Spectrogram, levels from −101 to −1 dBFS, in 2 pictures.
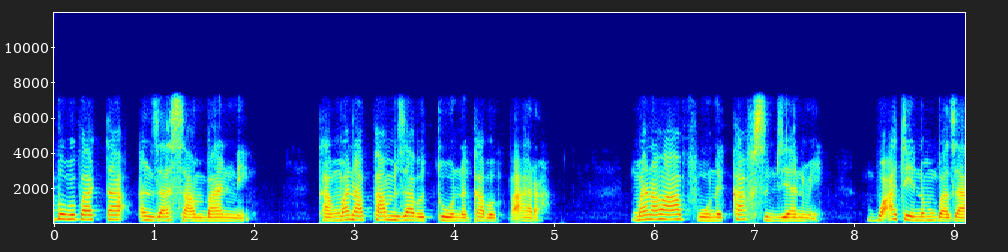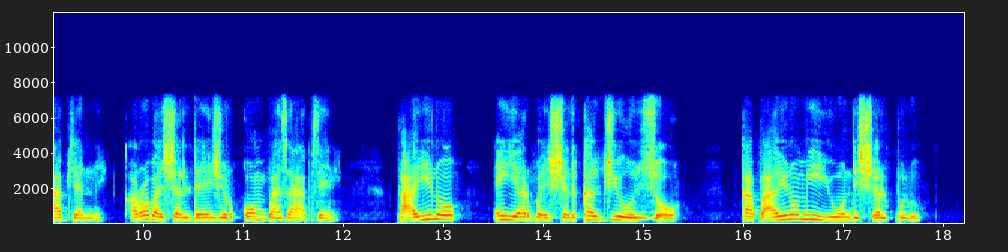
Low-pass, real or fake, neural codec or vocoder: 7.2 kHz; fake; codec, 16 kHz, 4.8 kbps, FACodec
